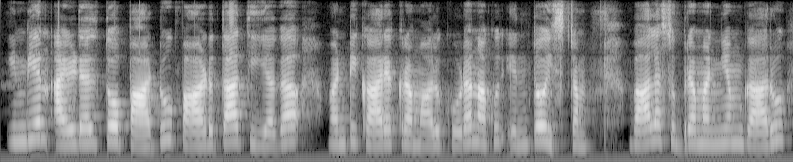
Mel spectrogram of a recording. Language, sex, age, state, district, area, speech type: Telugu, female, 18-30, Andhra Pradesh, Sri Satya Sai, urban, spontaneous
